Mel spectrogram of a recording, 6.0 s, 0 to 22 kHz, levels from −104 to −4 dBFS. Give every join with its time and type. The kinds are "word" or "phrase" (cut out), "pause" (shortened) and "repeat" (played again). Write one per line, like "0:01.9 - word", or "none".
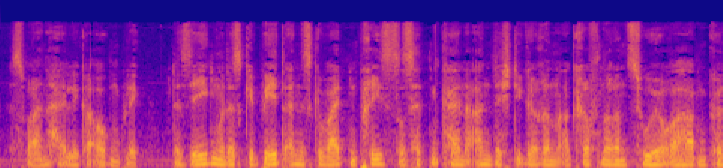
none

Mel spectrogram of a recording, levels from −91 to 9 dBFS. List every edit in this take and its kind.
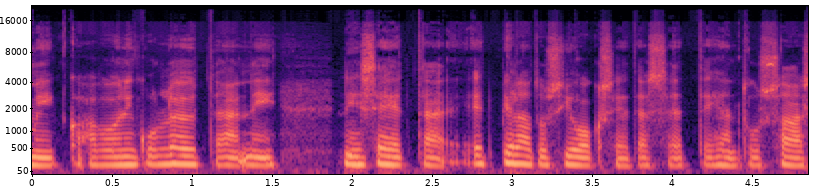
0:01.8 - pause

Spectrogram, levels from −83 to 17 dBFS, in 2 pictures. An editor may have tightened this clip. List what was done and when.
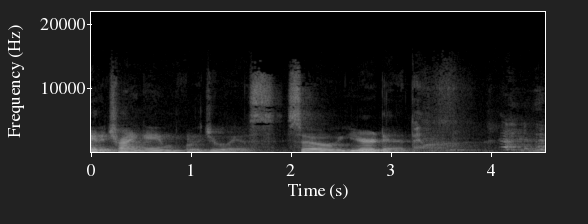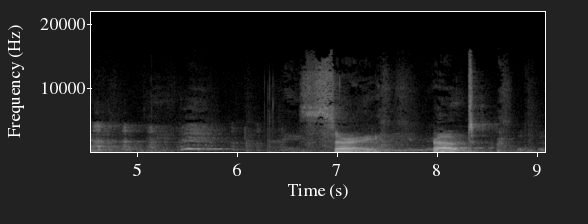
0:01.0 - word
0:01.9 - pause
0:08.0 - word

